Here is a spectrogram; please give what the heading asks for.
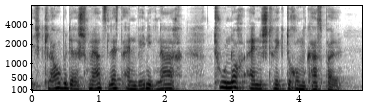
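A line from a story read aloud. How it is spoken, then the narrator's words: Groaning. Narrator (German): stöhnte Seppel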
